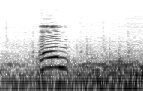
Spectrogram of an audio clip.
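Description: Steady low rumble of a car's interior while driving, a constant engine and road drone with a person's voice briefly speaking over it midway.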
